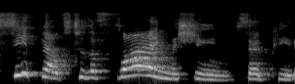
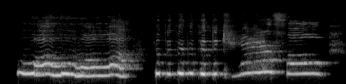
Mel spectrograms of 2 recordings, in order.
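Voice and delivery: very high, very slow, nervous, anxious voice; 10 semitones higher, 4 dB louder than usual. A narrator reads a character warning others while flying through the sky, anxious. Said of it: "Rocky said anxiously".

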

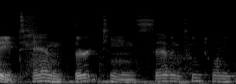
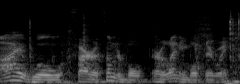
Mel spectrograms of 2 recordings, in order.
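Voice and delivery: normal talking voice

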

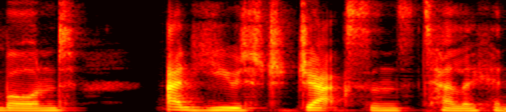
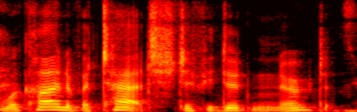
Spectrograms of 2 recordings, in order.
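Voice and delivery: plain

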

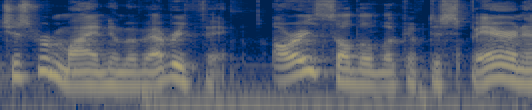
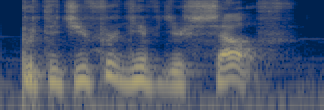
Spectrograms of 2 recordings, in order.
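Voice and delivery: plain

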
